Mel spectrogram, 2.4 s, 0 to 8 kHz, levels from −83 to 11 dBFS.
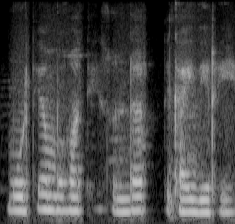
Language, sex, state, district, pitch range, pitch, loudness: Hindi, female, Rajasthan, Nagaur, 170-190 Hz, 185 Hz, -16 LUFS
